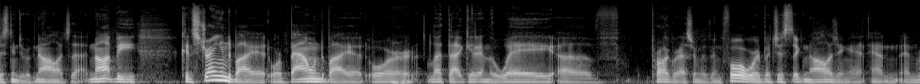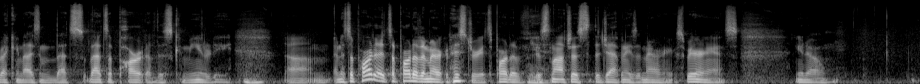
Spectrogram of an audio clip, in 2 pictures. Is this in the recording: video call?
no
